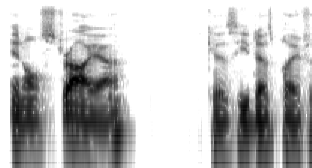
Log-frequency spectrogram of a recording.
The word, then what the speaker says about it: Australia: And he traveled back to Melbourne, don't pronounce the R, in Australia, because he does play for the Australian national team.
